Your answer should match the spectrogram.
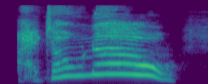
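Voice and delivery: high, loud comic protest; mock loud child. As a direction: play the middle child yelling to be heard. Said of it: "Why are you speaking so loud".

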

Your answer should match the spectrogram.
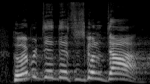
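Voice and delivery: loud, fast furious threat; a hammed-up royal threat; angry king's threat. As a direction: bark it like a rash tyrant. Preacher voices irate Saul.

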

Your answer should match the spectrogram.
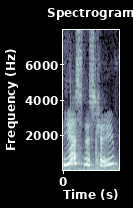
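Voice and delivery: put-on high, slow old woman; a frail granny, drawn out; old lady voice. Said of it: "old lady voice".

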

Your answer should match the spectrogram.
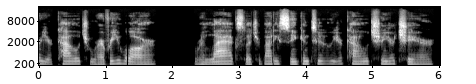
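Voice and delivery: calm breathing cues, unhurried and hushed; guided meditation. Acted. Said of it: "enjoy this mindful guided meditation".

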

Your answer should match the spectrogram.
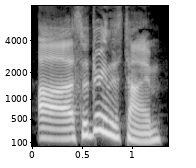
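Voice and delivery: ordinary talk

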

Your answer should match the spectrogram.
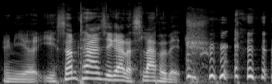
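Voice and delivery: slow comedian impression with a laugh; Cat Williams voice. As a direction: drag it out slow like a stand-up bit. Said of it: "That's Cat Williams' voice".

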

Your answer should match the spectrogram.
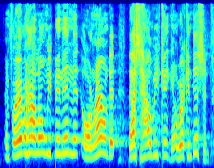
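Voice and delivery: loud, driving preacher cadence; preaching at full force. Acted. Pastor urging the congregation, loud preaching. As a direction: pound the point home to the church.

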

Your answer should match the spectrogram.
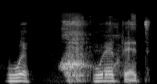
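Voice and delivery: practising "whip" with a puffed HW; long breathy onset on "whip"; attempted airy wh. Shown as a demonstration. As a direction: blow out, then say "whip". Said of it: "I can't pronounce it like you guys".

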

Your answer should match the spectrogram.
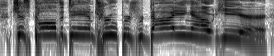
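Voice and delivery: high, loud retold yell, slow at the end; desperate yell. Scott yelling at his wife on the phone, desperate. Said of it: "Scott ends the phone call with".

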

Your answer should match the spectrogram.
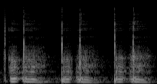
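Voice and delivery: low, soft double thumps; thudding heartbeat noise in the throat; imitated heartbeat. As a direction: mimic a pounding heart with short, quiet grunts. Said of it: "My heart starts".

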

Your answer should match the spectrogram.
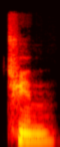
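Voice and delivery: "chun" as chüin, ch before ü-in; Q pronunciation. Shown as a demonstration. Teacher modelling Q plus the final, "chun" as chüin. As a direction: say "chun" with rounded ü gliding to in. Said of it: "con la Q".

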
